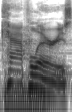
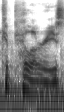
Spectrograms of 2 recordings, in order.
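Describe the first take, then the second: First: The word is said with an American pronunciation. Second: The word is said with a British pronunciation. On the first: The speaker calls it right. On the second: The speaker calls it wrong. "I had a British uh, professor"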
